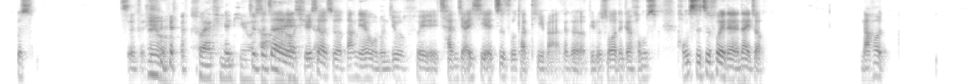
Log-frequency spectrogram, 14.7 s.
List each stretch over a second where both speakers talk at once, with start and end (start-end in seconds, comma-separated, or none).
3.4-4.8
